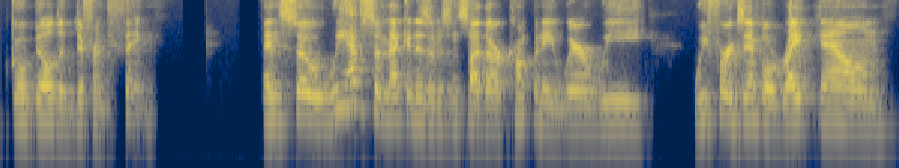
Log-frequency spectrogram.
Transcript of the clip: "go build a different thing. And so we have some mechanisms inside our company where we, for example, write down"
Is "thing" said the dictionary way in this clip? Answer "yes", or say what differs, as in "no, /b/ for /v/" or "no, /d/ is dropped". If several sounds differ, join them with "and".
yes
